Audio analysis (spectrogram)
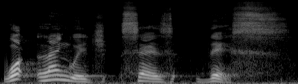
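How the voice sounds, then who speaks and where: A man giving a dramatic poetry recital on stage, measured and weighty, with deliberate pauses. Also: medium pitch, big pitch swings. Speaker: actor reading poetry on stage. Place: theatre stage.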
